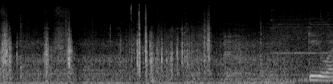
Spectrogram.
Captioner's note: machine beeps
